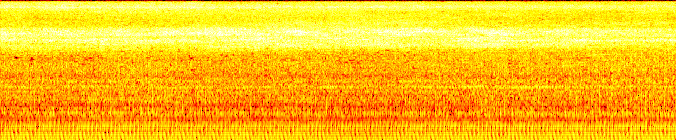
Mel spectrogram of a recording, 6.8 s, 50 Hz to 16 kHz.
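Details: Norwood HD36v2 bandsaw mill cutting a big black oak log through the bark into 1.5-inch slabs, on day two of testing new roller guides that replaced the ceramic guides: the engine holds a steady loaded drone as the blade hisses evenly, with no surging or chatter. The cut is normal under load.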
